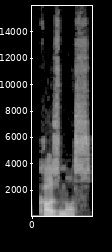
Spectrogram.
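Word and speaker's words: κόσμος: in Cosmopolitan is Cosmos this is spelled with an s in Greek but we hear a zed before that M Cosmos the world or Cosmos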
